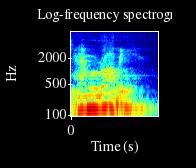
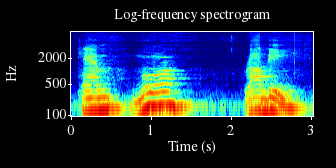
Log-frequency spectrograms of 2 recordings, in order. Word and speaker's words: Hammurabi: ham but it's cam whose name is not cam but is which is pronounced in most literature's as Hammurabi this is three names cam more Robbie like fire Lord of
